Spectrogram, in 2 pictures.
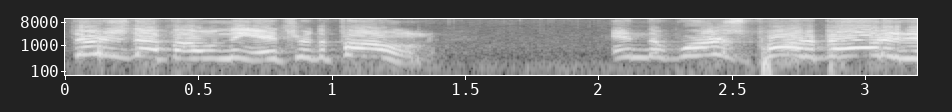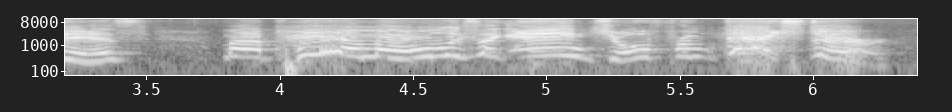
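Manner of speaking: loud, high, furious venting; heated rant. Real, not acted. Telling friends about the unfair write-up, loud angry rant. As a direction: build it into an outraged rant. Ranting about supervisor, rising.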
